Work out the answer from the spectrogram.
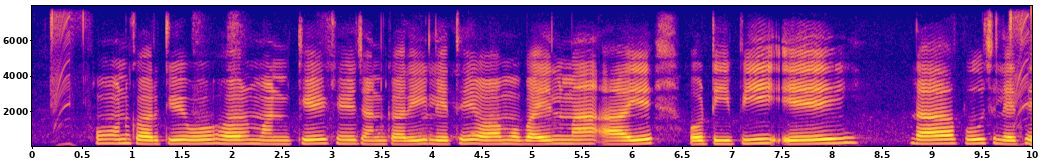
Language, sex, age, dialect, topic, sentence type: Chhattisgarhi, female, 18-24, Eastern, banking, statement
